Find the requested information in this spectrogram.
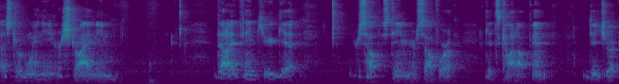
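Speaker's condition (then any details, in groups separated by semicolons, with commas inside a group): ALS; slow-progressing form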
